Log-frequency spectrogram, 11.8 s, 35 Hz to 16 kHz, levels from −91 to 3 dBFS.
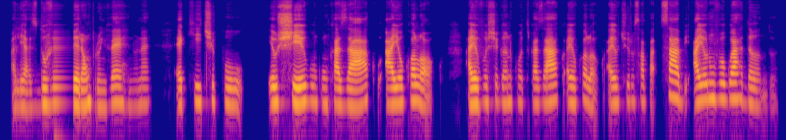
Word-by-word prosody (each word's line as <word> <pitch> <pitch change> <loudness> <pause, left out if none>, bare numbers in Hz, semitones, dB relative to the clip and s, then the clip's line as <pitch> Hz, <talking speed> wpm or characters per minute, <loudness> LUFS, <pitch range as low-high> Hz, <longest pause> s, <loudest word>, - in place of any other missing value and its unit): aliás, 155 0 -7
do 175 +2 -1
verão 180 -1 0
para 165 -3 -13
o - - -8
inverno, 165 0 -4
né, 175 0 -12 0.4
é 170 - 0
que, 185 +2 -6
tipo, 180 -4 -6 0.4
eu 180 +1 +2
chego 185 0 +4
com 175 -1 -10
casaco, 170 +1 +3
aí 175 0 +5
eu 180 - 0
coloco, 180 - -1 0.4
aí 165 +1 +6
eu 175 - +4
vou 185 +1 -9
chegando 185 0 -8
com 185 0 -19
outro 180 0 -15
casaco, 185 +3 +1
aí 185 - -2
eu 180 - -3
coloco, 175 -2 -6
aí 175 - -2
eu 180 - -3
tiro 190 +1 -14
o - - -14
sapa 190 +1 -9
sabe? 225 -7 +3
Aí 180 +3 +5
eu 205 - +1
não 215 0 -1
vou 215 0 -3
guardando. 180 - -1
180 Hz, 195 wpm, -20 LUFS, 170-190 Hz, 0.4 s, aí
